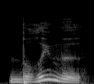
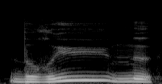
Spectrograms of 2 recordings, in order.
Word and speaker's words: brumeux: Brumeux. Okay, final X not pronounced, so you get this E and then U. Brumeux. Brumeux.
